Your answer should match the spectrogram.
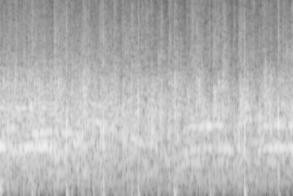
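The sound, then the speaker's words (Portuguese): An audience claps steadily and loudly in praise to the Lord, a dense wash of many hands with occasional sharper individual claps standing out, sustained throughout without pause. “Glorifica ao Senhor, exalta ao Senhor, aplauda ao Senhor pela vitória que Ele nos deu.”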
